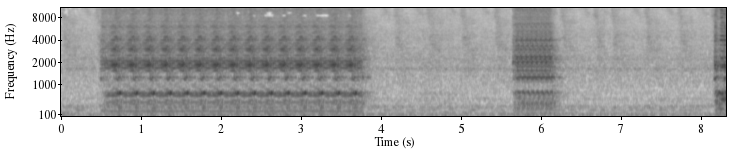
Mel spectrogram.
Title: An MRI machine, but with subtitles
